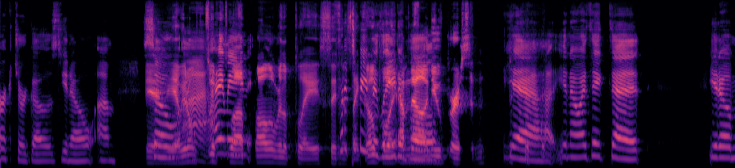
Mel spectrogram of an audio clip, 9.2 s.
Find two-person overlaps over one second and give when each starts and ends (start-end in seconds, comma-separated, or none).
1.8-3.1, 4.2-5.5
